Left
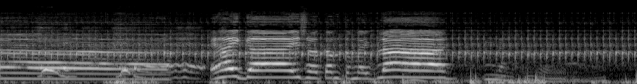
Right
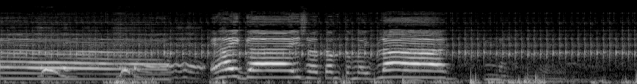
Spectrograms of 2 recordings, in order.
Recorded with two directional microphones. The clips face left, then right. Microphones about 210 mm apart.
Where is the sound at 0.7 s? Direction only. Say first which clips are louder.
Right 1 dB; 15° left (ahead or behind).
